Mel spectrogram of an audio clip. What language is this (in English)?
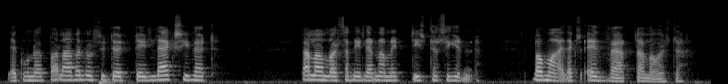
Finnish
